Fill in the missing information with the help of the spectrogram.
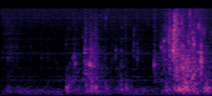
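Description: Quiet sipping and swallowing of water: a few soft wet slurps and gulps over about two seconds, with a brief louder splash of liquid near the end and no talking.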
